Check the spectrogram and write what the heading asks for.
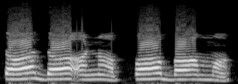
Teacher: अल्पप्राण जिसके उच्चारण में मुंह से हवा जो है बहुत कम निकलती है।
